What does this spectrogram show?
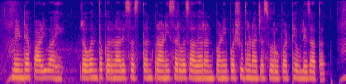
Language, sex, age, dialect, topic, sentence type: Marathi, female, 25-30, Northern Konkan, agriculture, statement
